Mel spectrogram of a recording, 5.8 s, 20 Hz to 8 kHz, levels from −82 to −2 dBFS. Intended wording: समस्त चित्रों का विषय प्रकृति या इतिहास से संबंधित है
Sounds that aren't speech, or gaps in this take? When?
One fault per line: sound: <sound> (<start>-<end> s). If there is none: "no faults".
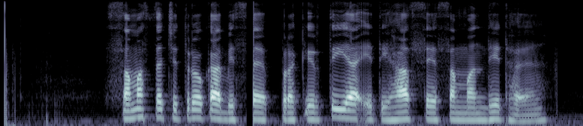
sound: dropout (2.5-2.5 s)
